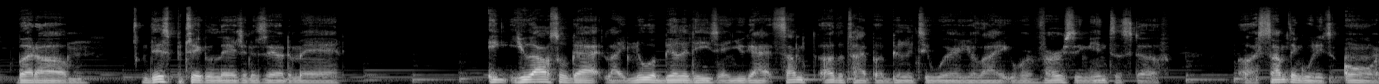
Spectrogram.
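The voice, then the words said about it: Congested, slightly off voice. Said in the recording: “my voice is a little bit off, man, because I'm a little congested”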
